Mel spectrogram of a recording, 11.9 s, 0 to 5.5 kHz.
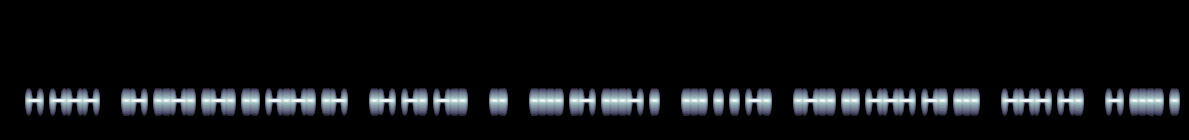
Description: Morse code, heard as a keyed tone, about 30 wpm, 600 Hz. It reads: TO AFRICA AND I HAVE SEEN LIONS ON THE
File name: the old man and the sea / the old man and the sea 1 30wpm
